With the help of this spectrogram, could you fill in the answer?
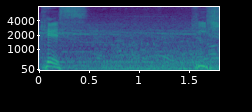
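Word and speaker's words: Kiss: On polo, Norbert Kisch, if you want to pronounce it the way it should be said, on pole position, just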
